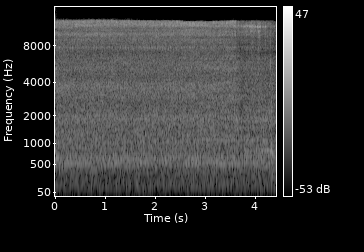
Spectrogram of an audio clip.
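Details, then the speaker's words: Metal lathe turning a long, thin part, now supported by a centre in a machined centre hole, at the same depth and speed that chattered before. Steady hum and cutting hiss with no chatter, giving a much better surface finish. "and if I stop the machine you can see I have a much better surface finish"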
